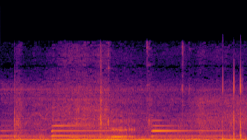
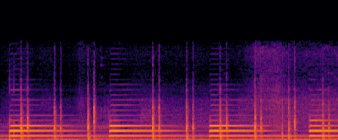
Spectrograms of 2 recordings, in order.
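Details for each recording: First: Hyundai Tucson after replacing a faulty blend door aircon actuator: engine starts and settles into a smooth low rumble, no knocking from under the dashboard. Quiet dashboard, no actuator knocking. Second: Hyundai Tucson: sharp, uneven knocks, roughly one a second, from under the dashboard at ignition on, fading after a while; the cause is a failing aircon blend door actuator, which is to be replaced.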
